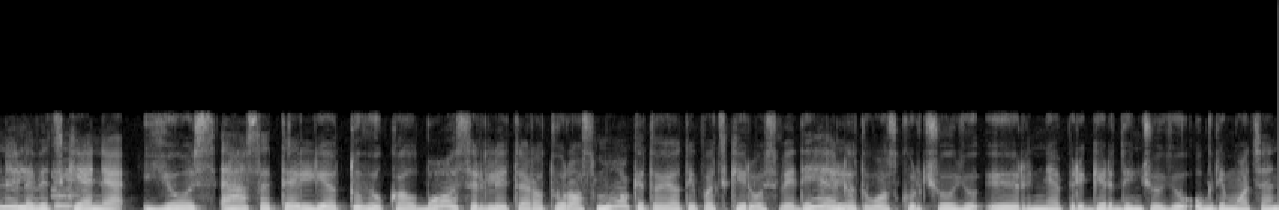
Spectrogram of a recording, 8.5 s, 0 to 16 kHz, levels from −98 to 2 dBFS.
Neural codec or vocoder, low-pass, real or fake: none; 7.2 kHz; real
